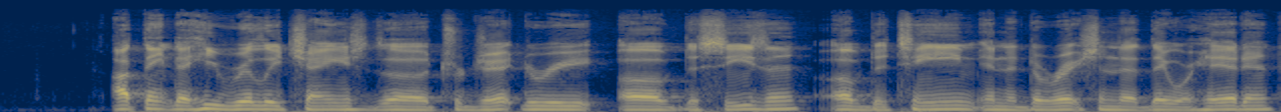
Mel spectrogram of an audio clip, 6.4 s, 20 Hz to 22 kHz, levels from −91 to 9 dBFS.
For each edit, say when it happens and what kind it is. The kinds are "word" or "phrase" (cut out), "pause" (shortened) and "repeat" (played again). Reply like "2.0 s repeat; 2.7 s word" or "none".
4.0 s pause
